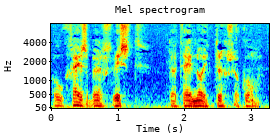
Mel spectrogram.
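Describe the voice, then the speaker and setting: An actor playing a grave, secretive, authoritative government minister in a 1960s Dutch radio play, speaking formally and with measure. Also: male voice, deep voice, fairly even intonation, unhurried, fairly bright tone, a little hiss or hum. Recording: old 1960s radio drama recording.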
